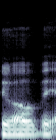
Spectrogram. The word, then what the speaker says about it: Huobi: Yeah, it's Huobi. I always have to pronounce it like that.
